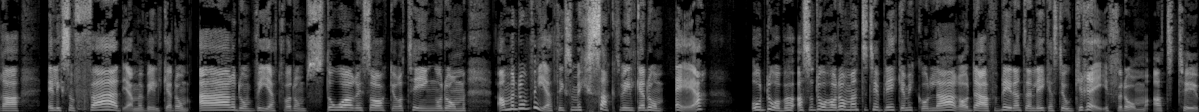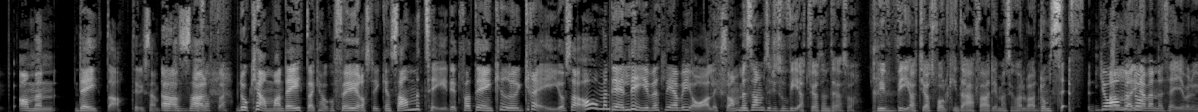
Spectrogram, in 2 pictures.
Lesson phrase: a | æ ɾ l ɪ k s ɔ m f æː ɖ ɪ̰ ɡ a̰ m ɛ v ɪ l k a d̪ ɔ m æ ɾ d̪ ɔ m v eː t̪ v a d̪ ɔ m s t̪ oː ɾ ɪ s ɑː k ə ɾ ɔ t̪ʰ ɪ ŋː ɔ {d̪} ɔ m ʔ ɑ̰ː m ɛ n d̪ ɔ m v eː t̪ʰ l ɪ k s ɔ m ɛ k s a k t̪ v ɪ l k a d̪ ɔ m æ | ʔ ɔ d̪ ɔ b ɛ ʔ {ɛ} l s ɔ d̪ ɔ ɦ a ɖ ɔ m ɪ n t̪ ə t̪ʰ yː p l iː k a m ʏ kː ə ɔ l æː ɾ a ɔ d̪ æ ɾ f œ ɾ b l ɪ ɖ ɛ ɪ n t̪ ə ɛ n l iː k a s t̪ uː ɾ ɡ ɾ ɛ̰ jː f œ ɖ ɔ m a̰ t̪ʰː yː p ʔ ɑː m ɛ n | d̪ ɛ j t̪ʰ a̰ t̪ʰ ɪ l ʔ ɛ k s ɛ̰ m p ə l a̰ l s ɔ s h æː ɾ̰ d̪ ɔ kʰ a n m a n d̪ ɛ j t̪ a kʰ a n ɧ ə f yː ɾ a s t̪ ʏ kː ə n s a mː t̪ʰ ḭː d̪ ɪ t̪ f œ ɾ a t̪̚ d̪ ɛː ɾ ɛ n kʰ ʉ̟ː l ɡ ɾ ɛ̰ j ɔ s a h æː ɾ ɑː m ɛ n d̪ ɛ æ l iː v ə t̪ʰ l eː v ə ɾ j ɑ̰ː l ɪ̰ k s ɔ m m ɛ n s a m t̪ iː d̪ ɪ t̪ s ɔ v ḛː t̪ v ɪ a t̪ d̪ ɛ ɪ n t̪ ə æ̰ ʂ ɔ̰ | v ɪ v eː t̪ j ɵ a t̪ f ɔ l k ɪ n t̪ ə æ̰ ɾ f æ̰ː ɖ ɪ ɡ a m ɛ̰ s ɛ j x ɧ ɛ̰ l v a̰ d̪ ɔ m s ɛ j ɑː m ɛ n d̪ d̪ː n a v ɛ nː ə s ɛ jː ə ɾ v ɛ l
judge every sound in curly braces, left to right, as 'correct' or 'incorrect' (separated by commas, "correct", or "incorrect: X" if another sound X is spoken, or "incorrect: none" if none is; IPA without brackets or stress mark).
correct, incorrect: a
